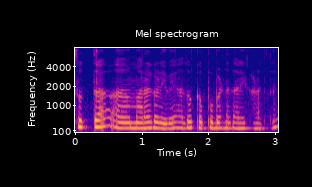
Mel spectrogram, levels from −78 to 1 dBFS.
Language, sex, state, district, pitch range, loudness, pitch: Kannada, female, Karnataka, Bellary, 190-205 Hz, -19 LUFS, 195 Hz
